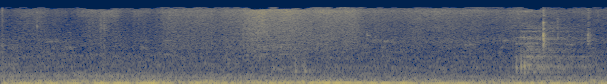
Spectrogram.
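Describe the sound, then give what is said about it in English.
Steady low road rumble inside a moving car, a continuous deep droning roar with faint wind noise and no talk. “So, I'm in Jenny's car right now, going to pick her up from Chicago.”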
